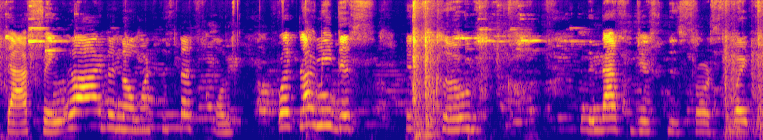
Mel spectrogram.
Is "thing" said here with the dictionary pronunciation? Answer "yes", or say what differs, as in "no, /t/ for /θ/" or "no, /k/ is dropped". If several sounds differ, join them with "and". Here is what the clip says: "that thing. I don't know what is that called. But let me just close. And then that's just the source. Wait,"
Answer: no, /f/ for /θ/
